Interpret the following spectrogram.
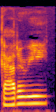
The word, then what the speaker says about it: Kateri: So for English speakers, the important thing to remember is that the letter K gets a G sound.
